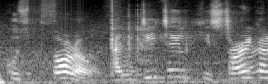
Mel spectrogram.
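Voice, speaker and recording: Over noticeable background noise, a woman speaks at a moderate pace. Audible room echo surrounds her voice. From Argentina. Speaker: ambassador. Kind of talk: formal ceremonial speech. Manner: formal.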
